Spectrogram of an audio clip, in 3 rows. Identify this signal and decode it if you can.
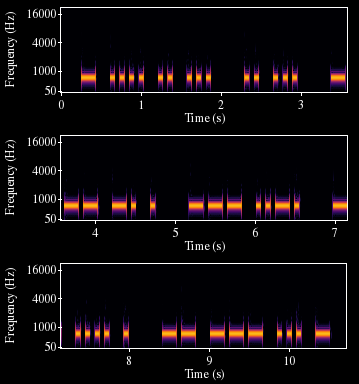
Morse code, heard as a keyed tone, about 21 wpm, 700 Hz. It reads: THIS IS ONE OF THE MOST
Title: Sentences with 5-Word Phrases - Spoken Beginning - 20wpm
